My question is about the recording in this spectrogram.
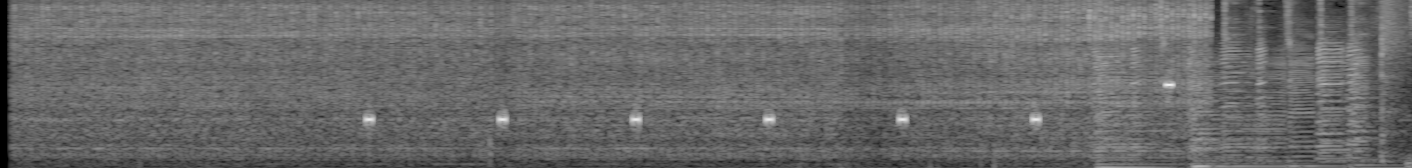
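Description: Old-film countdown intro sound effect: a steady rattling film-projector run with six short, sharp beeps one second apart as the leader counts down, then one higher-pitched beep. Music with bass and drums starts near the end.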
